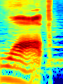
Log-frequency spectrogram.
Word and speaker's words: WAP: Gomez also had to teach Short that it's pronounced WAP, not W-A-P.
